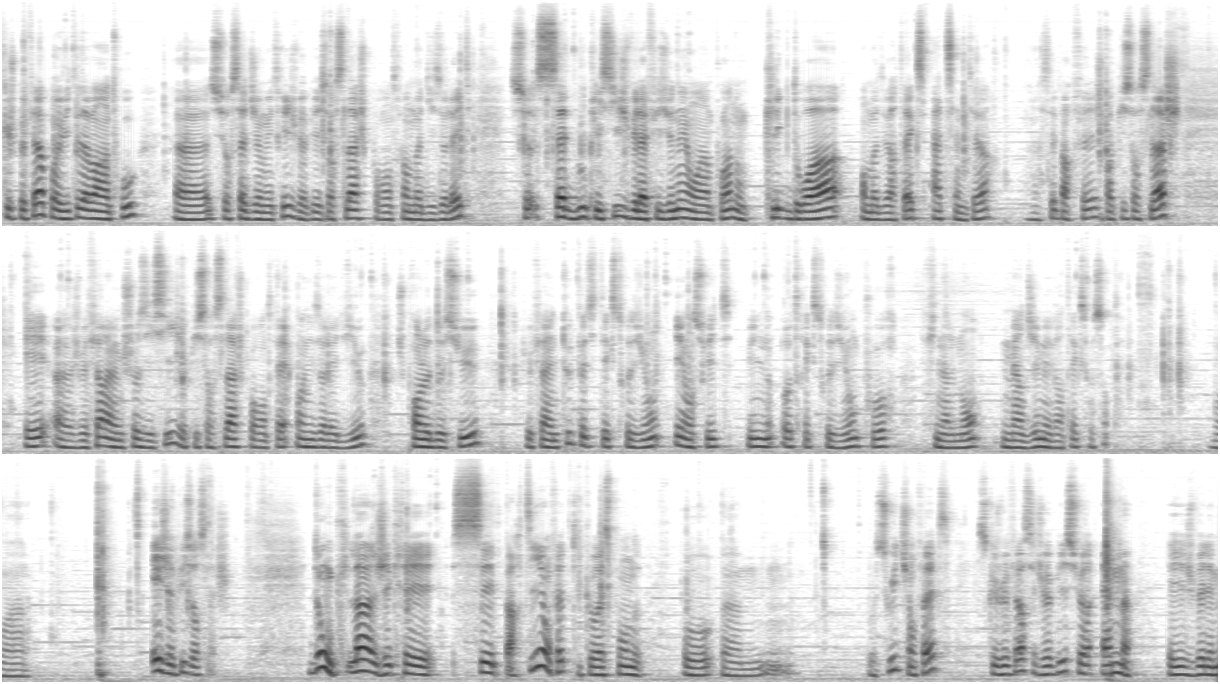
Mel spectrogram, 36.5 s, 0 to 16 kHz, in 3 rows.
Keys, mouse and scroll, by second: 0.2 alt+a, 0.6 alt+click, 1.7 Tab, 3.2 KP_Divide, 3.9 scroll down 1, 4.1-5.6 middle drag, 4.6 Tab, 4.8-5.3 scroll up 1, 5.3 alt+a, 5.6 alt+click, 6.0 shift+middle click, 6.7-10.0 right drag, 9.6-10.0 scroll down 2, 9.6 Tab, 10.0-12.7 middle drag, 10.9 KP_Divide, 11.5 alt+a, 11.7 scroll down 1, 12.4-12.7 scroll up 1, 12.7 click, 13.9 KP_Divide, 14.5-15.7 middle drag, 15.0 Tab, 15.7 alt+click, 16.5 e, 16.8 click, 17.2 s, 17.8 click, 18.6 e, 18.7 click, 19.0 s, 19.7 click, 20.0-23.9 right drag, 23.3 Tab, 23.5-23.8 scroll down 1, 23.8 alt+a, 23.9-24.3 middle drag, 24.4-28.0 middle drag, 25.2 KP_Divide, 26.0 alt+a, 26.2-27.0 scroll down 2, 28.0 click, 28.6 shift+click, 28.9 shift+click, 29.2 scroll down 2, 29.3-36.4 middle drag, 30.3 KP_1, 30.9-31.3 scroll up 1.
